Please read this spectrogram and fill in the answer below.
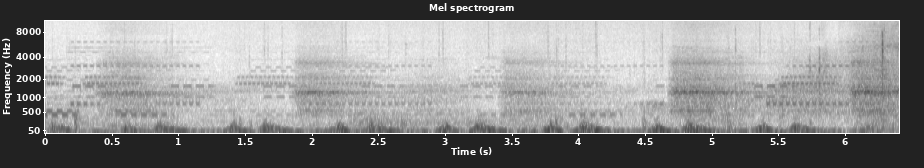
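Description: Deep, heartbeat-like thumping, about two beats a second, under faint held tones.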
